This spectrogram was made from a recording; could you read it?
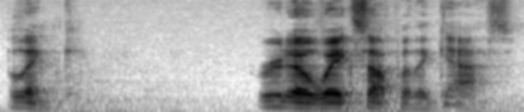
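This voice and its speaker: A man's voice: on the low side, measured pace. A man reading scripted narration as narrator of a table read.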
